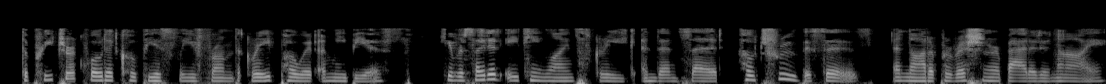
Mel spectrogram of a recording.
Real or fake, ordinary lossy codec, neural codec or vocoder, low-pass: fake; MP3, 24 kbps; codec, 16 kHz, 4 kbps, X-Codec, HuBERT features, trained on LibriSpeech; 5.4 kHz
